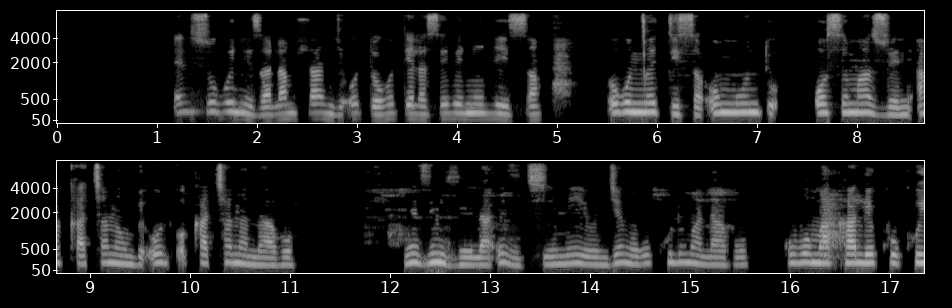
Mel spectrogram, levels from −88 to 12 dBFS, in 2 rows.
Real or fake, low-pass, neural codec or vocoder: real; 7.2 kHz; none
